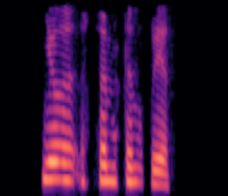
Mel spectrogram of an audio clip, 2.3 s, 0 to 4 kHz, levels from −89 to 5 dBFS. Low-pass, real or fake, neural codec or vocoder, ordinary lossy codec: 3.6 kHz; fake; codec, 16 kHz, 4 kbps, FunCodec, trained on Chinese and English, 50 frames a second; MP3, 32 kbps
